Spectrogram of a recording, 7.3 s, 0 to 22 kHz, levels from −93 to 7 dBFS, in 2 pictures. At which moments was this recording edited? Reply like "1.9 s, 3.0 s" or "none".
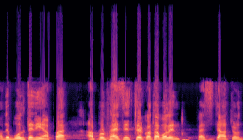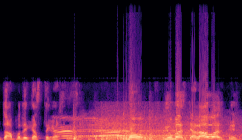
none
